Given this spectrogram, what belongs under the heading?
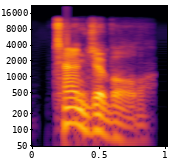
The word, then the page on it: tangible: British English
